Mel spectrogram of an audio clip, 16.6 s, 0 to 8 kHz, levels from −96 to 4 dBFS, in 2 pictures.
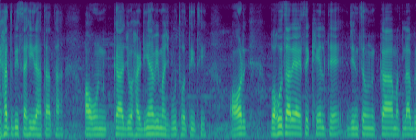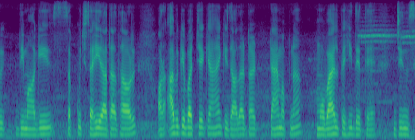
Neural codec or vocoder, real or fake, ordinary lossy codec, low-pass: none; real; none; none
